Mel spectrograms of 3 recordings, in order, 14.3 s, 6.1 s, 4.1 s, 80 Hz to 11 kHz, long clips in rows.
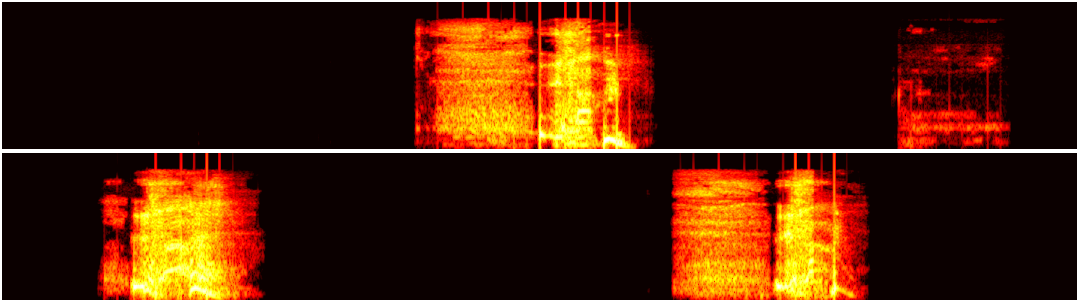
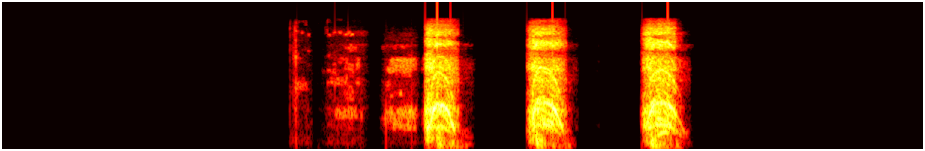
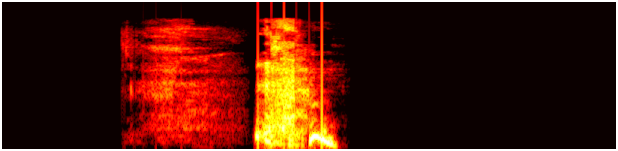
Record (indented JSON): {
  "three_cough_length": "14.3 s",
  "three_cough_amplitude": 31451,
  "three_cough_signal_mean_std_ratio": 0.31,
  "exhalation_length": "6.1 s",
  "exhalation_amplitude": 31530,
  "exhalation_signal_mean_std_ratio": 0.28,
  "cough_length": "4.1 s",
  "cough_amplitude": 29380,
  "cough_signal_mean_std_ratio": 0.28,
  "survey_phase": "beta (2021-08-13 to 2022-03-07)",
  "age": "45-64",
  "gender": "Male",
  "wearing_mask": "No",
  "symptom_none": true,
  "smoker_status": "Ex-smoker",
  "respiratory_condition_asthma": false,
  "respiratory_condition_other": false,
  "recruitment_source": "REACT",
  "submission_delay": "10 days",
  "covid_test_result": "Negative",
  "covid_test_method": "RT-qPCR"
}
